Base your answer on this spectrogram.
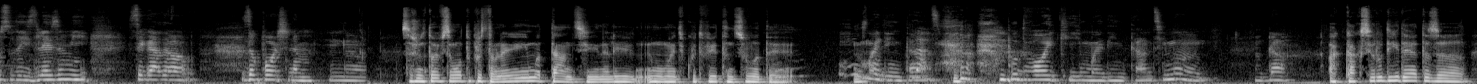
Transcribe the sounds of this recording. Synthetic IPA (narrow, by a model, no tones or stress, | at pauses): st̪ʊd̪ɐizlɛzɛmisɛɡad̪ɐ | zɐpɔt͡ʃnɛmd̪a | fsɤʃnʊst̪ɔjfsɐmɔt̪opɾɛt̪st̪ɐvlɛniɛimɐt̪ant̪sinɐlḭmomɛnt̪i̥fkoit̪ʊviɛt̪ɐnt̪suvɐt̪ɛ̰ | mɛd̪int̪aspod̪vɔjkʰiimɐɛd̪int̪ant̪simə | d̪aɐkaksɛɾod̪iːd̪ɛjət̪əzɐ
